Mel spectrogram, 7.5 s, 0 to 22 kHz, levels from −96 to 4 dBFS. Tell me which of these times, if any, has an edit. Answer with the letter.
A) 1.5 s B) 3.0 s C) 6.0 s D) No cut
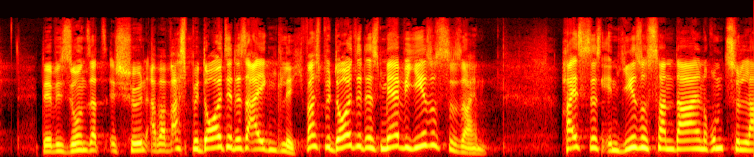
C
